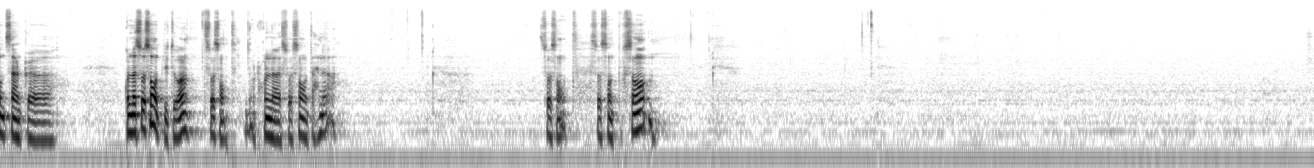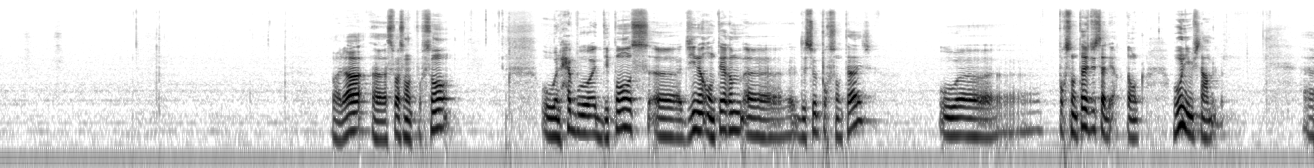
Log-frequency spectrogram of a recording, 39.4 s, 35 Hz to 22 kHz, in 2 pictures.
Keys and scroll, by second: 5.7 BackSpace, 7.8-10.4 typing, 13.8-16.6 typing, 18.5-23.8 typing, 24.9 Return, 25.2 z, 37.7-39.3 typing.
